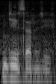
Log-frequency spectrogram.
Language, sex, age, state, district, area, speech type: Urdu, male, 18-30, Uttar Pradesh, Saharanpur, urban, spontaneous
